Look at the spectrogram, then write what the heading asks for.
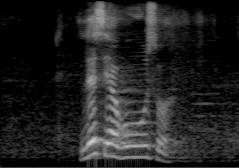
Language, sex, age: South Ndebele, male, 20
